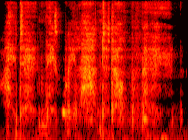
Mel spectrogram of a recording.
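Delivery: secretive, hushed, very quiet, barely voiced whisper. Chatting with a co-speaker after announcing it will be whispered, whispering. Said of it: "I'm going to whisper this".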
